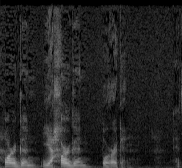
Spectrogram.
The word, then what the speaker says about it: Oregon: If you don't say Oregon, when I first got out there, I thought you have to pronounce all of the vowels because the vowels are lovely.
